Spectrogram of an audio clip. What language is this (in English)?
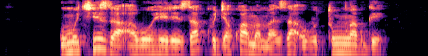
Kinyarwanda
